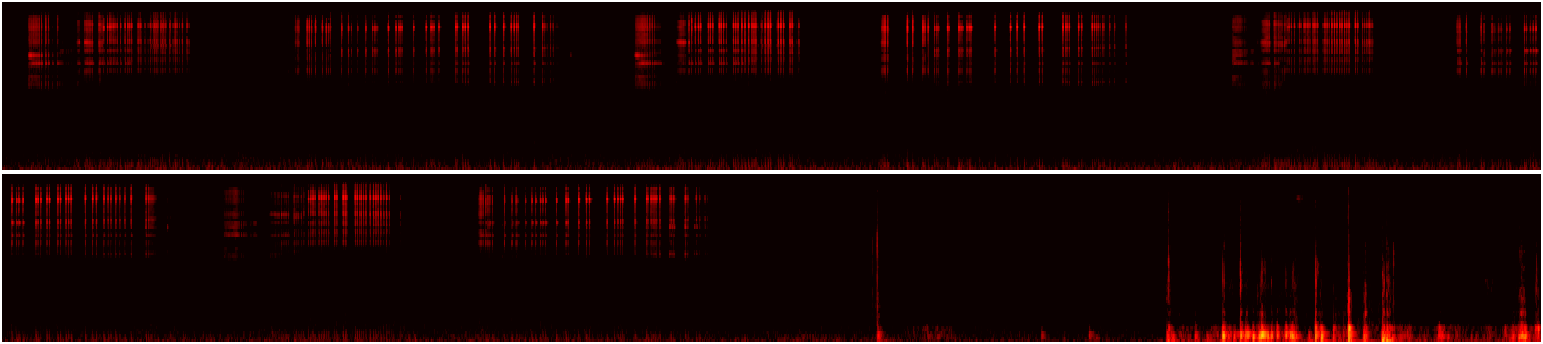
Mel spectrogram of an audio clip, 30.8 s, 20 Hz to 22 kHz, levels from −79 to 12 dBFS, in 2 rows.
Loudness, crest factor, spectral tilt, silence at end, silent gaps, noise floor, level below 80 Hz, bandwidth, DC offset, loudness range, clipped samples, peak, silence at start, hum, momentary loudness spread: -41 LUFS; 30 dB; -5.5 dB/octave; 0 s; none; -71 dBFS; -52 dBFS; 17 kHz; under 0.1%; 10 LU; under 0.1%; -12 dBFS; 0.25 s; none; 17 LU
